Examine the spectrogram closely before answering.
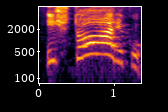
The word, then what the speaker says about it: histórico: Histórico. O tó aqui, né? É a nossa sílaba tônica.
